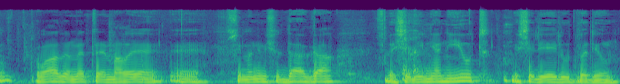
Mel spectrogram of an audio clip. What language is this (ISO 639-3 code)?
heb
